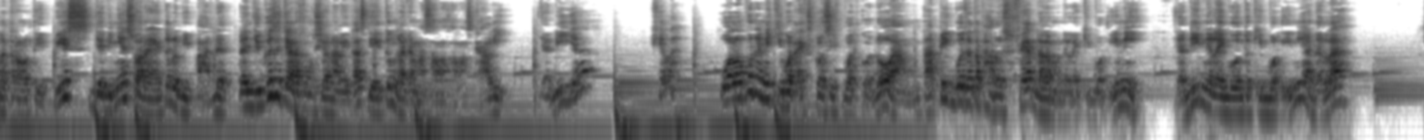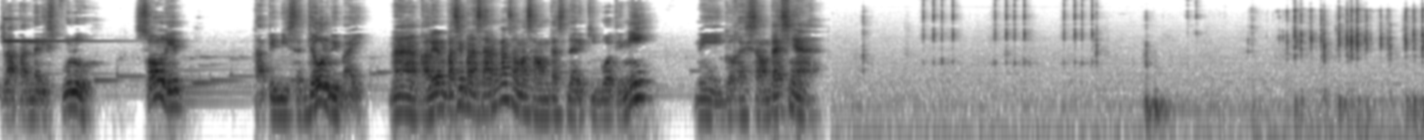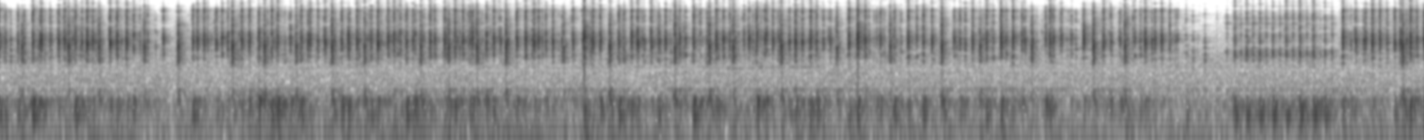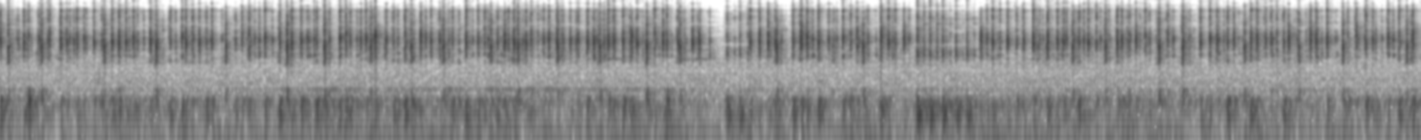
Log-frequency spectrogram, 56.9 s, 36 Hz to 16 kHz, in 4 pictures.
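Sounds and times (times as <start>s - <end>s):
mechanical keyboard typing: 23.5s - 25.3s, 27.0s - 56.9s.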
